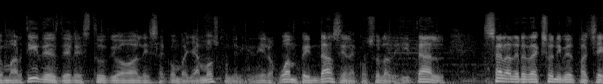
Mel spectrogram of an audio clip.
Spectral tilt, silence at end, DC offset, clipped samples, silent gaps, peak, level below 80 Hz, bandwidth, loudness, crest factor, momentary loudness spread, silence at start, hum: -5.5 dB/octave; 0 s; under 0.1%; under 0.1%; none; -14 dBFS; -46 dBFS; 12.5 kHz; -31 LUFS; 16 dB; 9 LU; 0 s; none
